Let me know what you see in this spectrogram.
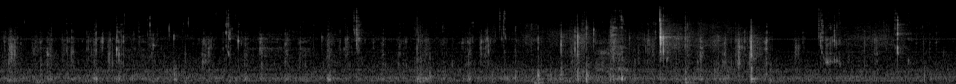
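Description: Close-miked chewing of a mouthful of sausage and seafood boil, with wet mouth clicks and smacks, along with fingers picking through food in a glass bowl. Short clicks come at irregular moments, the sharpest about six and a half seconds in.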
